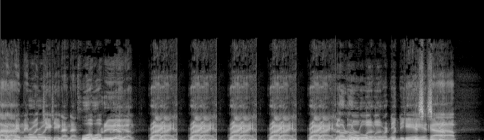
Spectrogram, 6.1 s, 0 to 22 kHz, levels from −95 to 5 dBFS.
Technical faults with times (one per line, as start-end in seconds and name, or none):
0.00-6.06 doubled audio track
2.21-4.20 broken-record loop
